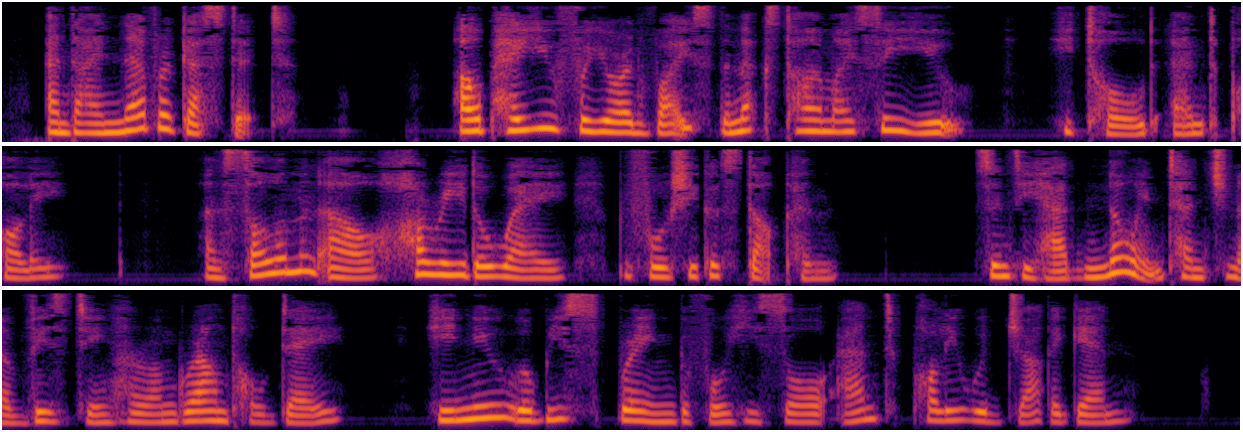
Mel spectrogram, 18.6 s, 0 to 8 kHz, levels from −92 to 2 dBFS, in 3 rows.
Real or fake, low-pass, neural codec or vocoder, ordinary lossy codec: fake; 7.2 kHz; codec, 16 kHz in and 24 kHz out, 0.4 kbps, LongCat-Audio-Codec, two codebook decoder; MP3, 32 kbps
